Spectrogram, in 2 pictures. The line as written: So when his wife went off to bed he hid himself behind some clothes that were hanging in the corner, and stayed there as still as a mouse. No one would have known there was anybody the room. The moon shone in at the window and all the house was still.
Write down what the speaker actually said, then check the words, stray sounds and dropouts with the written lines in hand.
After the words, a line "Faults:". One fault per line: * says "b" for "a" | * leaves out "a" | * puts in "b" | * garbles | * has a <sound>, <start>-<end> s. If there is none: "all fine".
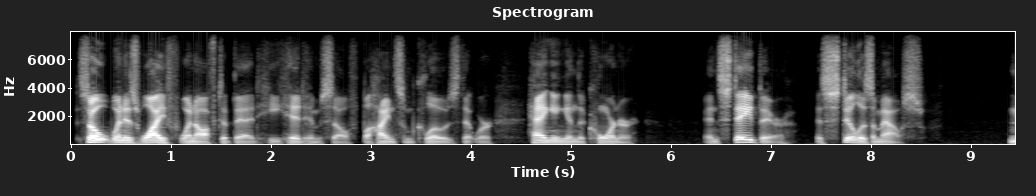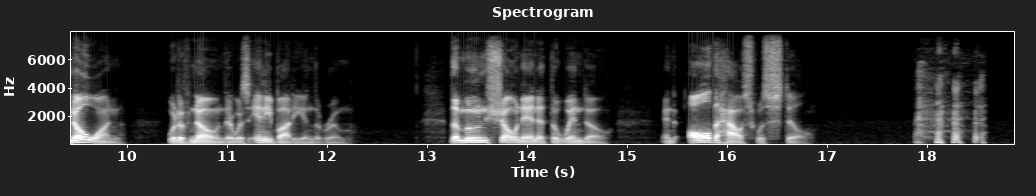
So when his wife went off to bed he hid himself behind some clothes that were hanging in the corner, and stayed there as still as a mouse. No one would have known there was anybody in the room. The moon shone in at the window and all the house was still.
Faults:
* puts in "in"
* has a laugh, 17.9-18.6 s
